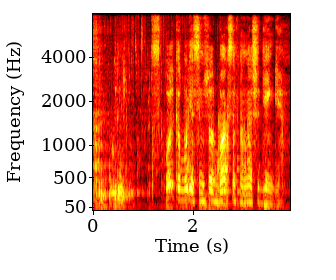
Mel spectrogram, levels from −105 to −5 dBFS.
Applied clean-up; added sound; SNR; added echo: neural mask model RNNoise.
